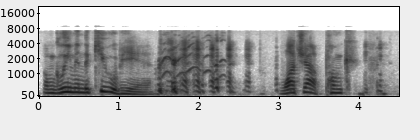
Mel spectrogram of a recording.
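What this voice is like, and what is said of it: Put-on Italian accent. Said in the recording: “with that great accent, that Italian accent of his”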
